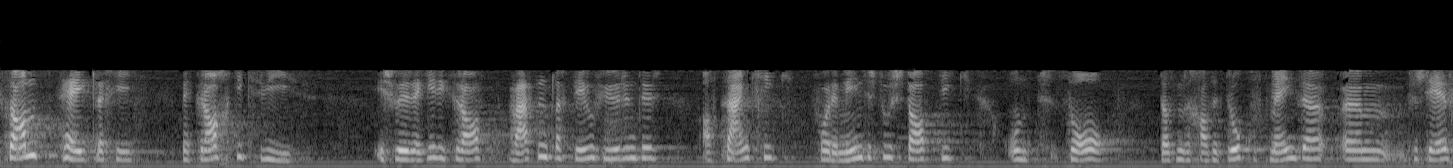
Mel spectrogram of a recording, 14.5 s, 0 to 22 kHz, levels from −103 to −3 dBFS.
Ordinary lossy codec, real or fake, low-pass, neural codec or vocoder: AAC, 16 kbps; real; 7.2 kHz; none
